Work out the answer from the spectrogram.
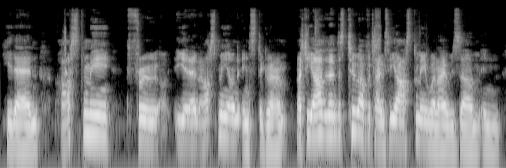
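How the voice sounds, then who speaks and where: Excitable higher-pitched young man chatting. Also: moderate pace, few pauses. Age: young adult. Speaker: podcast co-host. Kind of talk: casual chat, telling anecdotes.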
